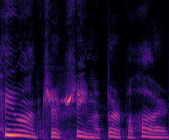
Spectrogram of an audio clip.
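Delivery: high-pitched voice with a whistling s sound. Doing a Family Guy character for the others: Herbert voice. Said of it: "Herbert the pervert".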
